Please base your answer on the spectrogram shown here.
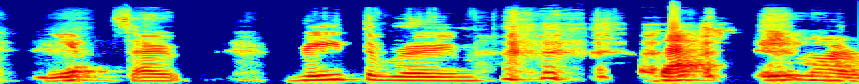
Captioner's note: laughs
